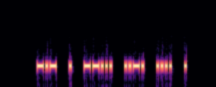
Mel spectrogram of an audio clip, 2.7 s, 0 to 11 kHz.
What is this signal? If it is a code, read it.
Morse code, heard as a keyed tone, about 46 wpm, spaced as for 33 wpm, 700 Hz. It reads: KE7FHE
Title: USA Call Signs - 6 Characters - 2x Character Spacing - 45wpm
